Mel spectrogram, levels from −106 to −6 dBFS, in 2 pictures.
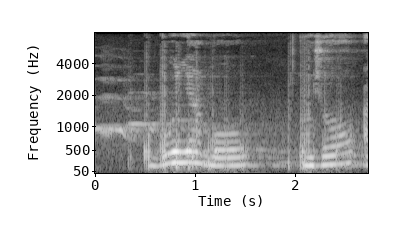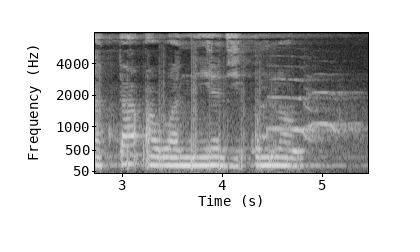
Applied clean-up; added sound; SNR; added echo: none; Bird vocalization, bird call, bird song; 16 dB; reverberation time 1.5 s.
